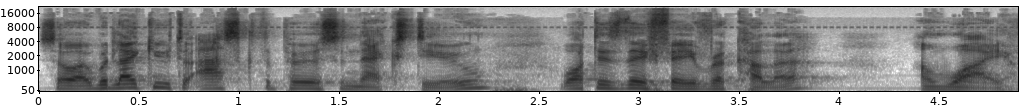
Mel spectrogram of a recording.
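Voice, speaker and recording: With a Welsh accent, a man speaks fairly quickly at a fairly high pitch with vocal fry, on a very clean recording with a silent background. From Wales. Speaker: workshop presenter. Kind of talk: interactive workshop. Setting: conference room with audience. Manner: fast.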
